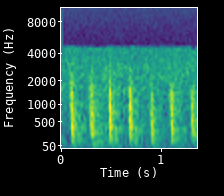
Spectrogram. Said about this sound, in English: I was in my room when there was a knock on the door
